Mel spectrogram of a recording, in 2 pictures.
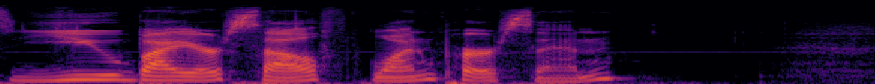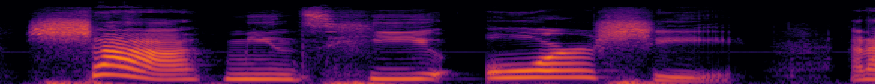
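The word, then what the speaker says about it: siya: It looks like it should be pronounced sa, but it's actually pronounced sha sha. There are some regions in the Philippines that might pronounce it sia but for the most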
